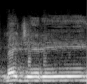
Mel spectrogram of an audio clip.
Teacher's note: مجريها بترقق تبعا للتقليل · Term: التقليل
